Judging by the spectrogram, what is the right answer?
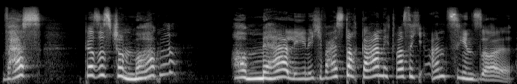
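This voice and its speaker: A woman voicing a stressed, overworked teenage girl in a fan audiobook, pitched higher and louder than her narration. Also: animated, measured pace, breathy edge, exaggerated voice. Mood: panicked.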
